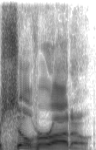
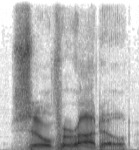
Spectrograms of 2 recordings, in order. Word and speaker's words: Silverado: Because at some point, even an invisible Sasquatch would be hit by somebody's Ford pickup truck or Silverado. Wait, I didn't say that right. Silverado. Thank you. That's much better.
